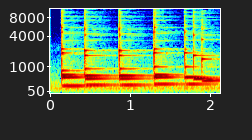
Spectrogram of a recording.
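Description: A phone ringtone rings in a loud, close series of five chiming electronic tones in an uneven rhythm, each with a short ringing decay. No one speaks over it.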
